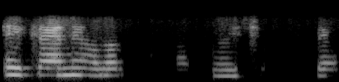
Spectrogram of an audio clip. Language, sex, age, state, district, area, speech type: Assamese, female, 18-30, Assam, Nagaon, rural, conversation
